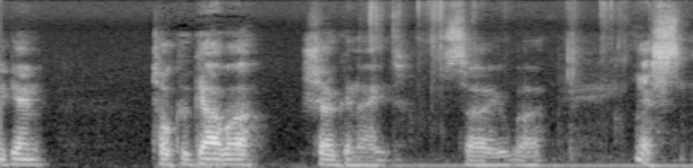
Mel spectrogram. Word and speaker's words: Tokugawa: set during the i should get checked my pronunciation again tokugawa shogunate so yes not nice things happened in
